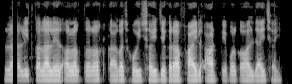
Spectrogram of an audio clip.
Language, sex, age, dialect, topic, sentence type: Maithili, male, 18-24, Eastern / Thethi, agriculture, statement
